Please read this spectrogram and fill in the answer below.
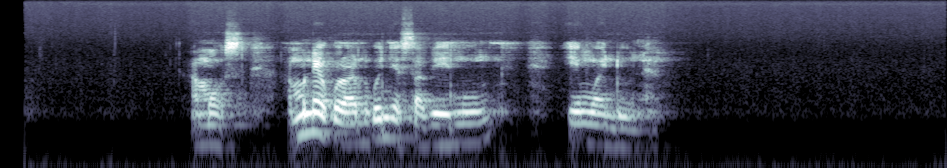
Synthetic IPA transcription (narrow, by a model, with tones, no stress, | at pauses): a˨mɔ˨sa˨mu˦nɛ˦˨ku˨ɾa˨nu˨ku˦ɲɛ˨sa˨βe˨mu˦e˦mwɛ˨ndu˨na˨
